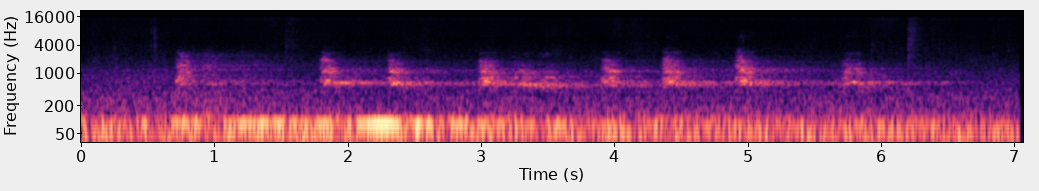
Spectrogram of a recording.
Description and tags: Barking Dog 1
A dog is barking during his last walk of May the 30th 2007. An Edirol R09 in the hammock on my balcony recorded this.
animal, bark, dog, field-recording, nature, street, street-noise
